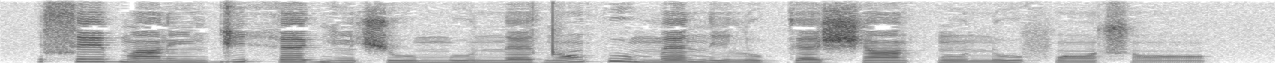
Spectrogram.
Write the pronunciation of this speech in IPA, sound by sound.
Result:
s e˧ b ã˨ ɾ ĩ˨ ɡ i˨˦ h ɛ˧ ɡ ĩ˨ ʃ u˨ m u˨ n ɛ˨ d ɔ̃˨˦ k u˦˨ m ɛ˧ n i˨ l u˧ k ɛ˧ ʃ ã˧ k͡p ũ˨ n u˨˦ f ɔ̃˧ s ɔ̃˨

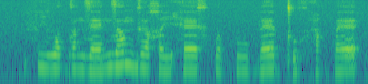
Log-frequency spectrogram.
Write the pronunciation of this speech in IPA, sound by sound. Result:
f i v ʌ ɡ ʌ n z ɛ n z ʌ ŋ ɡ ɘː χ iː h ɛː x p ə pʰ u b ɛː b tʼ u x h ɘ q p ɛː

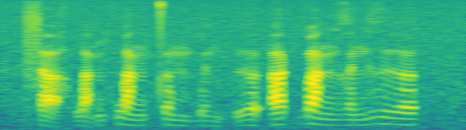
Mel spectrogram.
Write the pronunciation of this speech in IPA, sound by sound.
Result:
s a̰ː˧˨ h w a̰˧˥ ŋ h w a˨˦ ŋ t̪ ə˧ m ɓ ə̤˨˩ n ʔ ɨ˧ ə̯ ʔ a˦˥ k̚ ɓ a˧ ŋ ɣ ə˨˦ n ɣ ɨ˧ ə̯

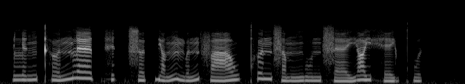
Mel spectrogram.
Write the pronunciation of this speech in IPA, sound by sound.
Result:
l ɪ˨˧ ŋ t̪ʰ ɵ˨˥ n l ɛː˥ t̚ h ɪ˧ k̚ s ɵ˨˥ t̚ j ɐ˨˥ ŋ m ɵ˨˥ n f aː˨˥ w kʰ ɵ˥ n s ɐ˨ m ŋ uː˨ n s ɛː˨ j ɐ˥ j h e˨ j kʷʰ ɪ˨ k̚

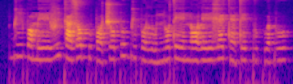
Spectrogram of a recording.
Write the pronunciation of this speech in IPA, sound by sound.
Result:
b iː˧ p ɔ˨ m eː˨ v i˦ k a˨ z ɔ˦ kʷ ə˧ p ɔ˨ t͡ʃ o˦ p u˦ b i˦ p o˧ l u˨ ɲ o˦ t eː˦ n ɔ˧ l eː˧ ɣ ɛ˦ t ɛ̃˧ t e˦ ɡ͡b u˦˨ kʷ a˦ b u˦

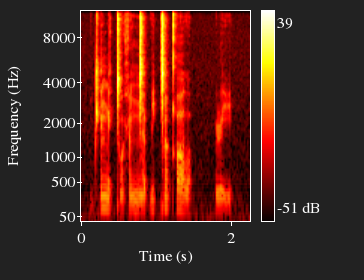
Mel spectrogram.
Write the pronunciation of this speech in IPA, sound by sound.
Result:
t͡ʃʼ ɛ̃˥ ŋ ɛ˨˥ ǀ ɔ̃˩ ħ ĩ˨˥ ŋ͡ǀ ɛ˧˩˧ p i˥˨ ǀ ĩ˥ qʰ ɔ˥˨ lˠ | ɭ i˧˩˧

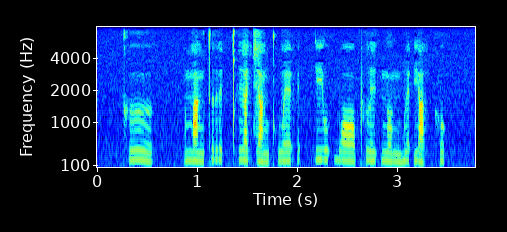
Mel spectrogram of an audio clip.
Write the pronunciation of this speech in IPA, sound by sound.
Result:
kʰ ɯː˥˩ | m a˧ ŋ t r i˦˥ t̚ pʰ i˦˥ a̯ t͡ɕ a˧ ŋ kʰ w e˥˩ ʔ | j u˦˥ ʔ b ɔː˧ pʰ l i˥˩ ʔ n o˧ n b e˥˩ ʔ j a˨˩ t̚ h u˥˩ k̚

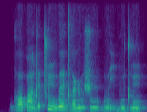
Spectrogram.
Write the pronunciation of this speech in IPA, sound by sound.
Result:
ɡʱ ɔ p ɑ̃ d ə̰ t͡s ũ w ə dʱ ʌ ɳ u ʃ u ɓ u ɾ ḭ b u dʱ ũ

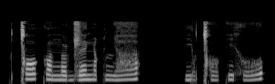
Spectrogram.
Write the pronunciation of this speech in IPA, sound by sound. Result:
ǀ ɔ k ɒ n ɔ ɖ͡ʐ ɛ ŋ i q ʎ a̤ | j ɔ̤ ǀʰ ɔ̤ k i x o̤

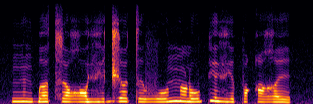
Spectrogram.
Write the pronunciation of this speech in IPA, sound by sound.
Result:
ŋ ɛ̃ ɡ͡b ɐ t͡s œ ʁ ɔ vʲ ə d͡ʒ œ t ɘ v o n ɔ̃ ɽ o pʲ ɛ vʲ ɛ p ə q ɛ ʁ e

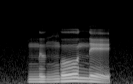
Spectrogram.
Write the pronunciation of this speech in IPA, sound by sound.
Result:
n ɯ ŋ o n e

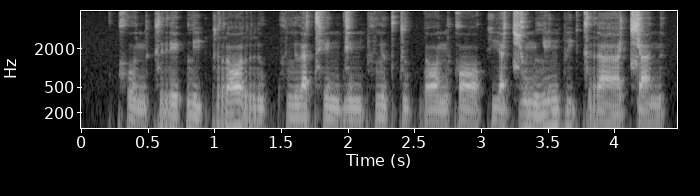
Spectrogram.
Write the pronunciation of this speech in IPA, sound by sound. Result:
kʰ o˩˦ n k r e˦˥ ʔ l i˨˩ ʔ p r ɔː˥˩ r u˨˩ k̚ pʰ l ɯ˦˥ a̯ tʰ e˧ n d e˧ n pʰ l ɯ˥˩ k̚ t u˨˩ k̚ l ɔː˧ n k ɔː˨˩ k i˩˦ a̯ t͡ɕ u˥˩ n l i˥˩ n p i˦˥ ʔ k r aː˩˦ t͡ɕ a˧ n

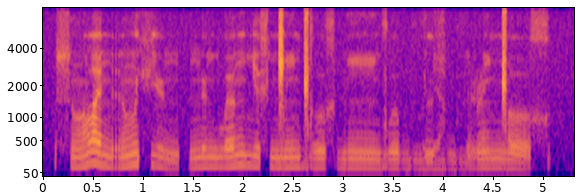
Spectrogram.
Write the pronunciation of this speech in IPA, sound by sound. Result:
s ũ lˠ e ŋ r ũ fʲ ʉ ŋ | ŋ ʉ ŋ w ɵ ŋ ʎ ɨ x ŋ͡ǁ ĩ ɡ͡ǁ uː x b ĩː ɡ w u b ṳ lʲ a̤ b ṳ r ɭ ĩ ŋ͡ǁ o x

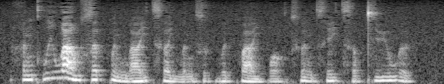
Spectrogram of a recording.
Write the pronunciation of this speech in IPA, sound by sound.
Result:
h ɐ˧ ŋ kʷʰ iː˥ w aː˧ w s ɐ˥ t̚ p ɵ˨˩ n w aː˨˥ j t͡sʰ ɐ˨˩ j n̪ ɐ˨ ŋ s ʊ˨ k̚ w ɵ˧ t̚ f aː˨˩ j p ɔː˨˥ k̚ t͡sʰ ɵ˧ n t͡sʰ e˧ j t͡sʰ ɐ˨ p̚ t͡s yː˥ w ɵ˨ t̚

